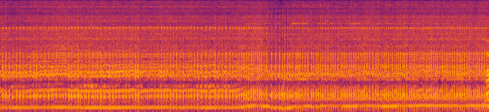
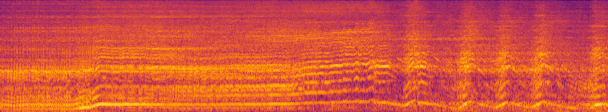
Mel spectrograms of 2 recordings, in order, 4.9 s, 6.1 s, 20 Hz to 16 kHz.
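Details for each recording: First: HPI K4.6 nitro engine in a Savage 21 monster truck, warming up, mixture set extremely rich: high nasal buzz holds flat, sags and barely climbs at full throttle; over-rich bogging, should speed up as it warms. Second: HPI K4.6 nitro engine in a Savage 21 monster truck, just tuned on low- and high-end needles: a high scream rises cleanly, holds, and blips crisply without bogging; normal running, mixture judged right.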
